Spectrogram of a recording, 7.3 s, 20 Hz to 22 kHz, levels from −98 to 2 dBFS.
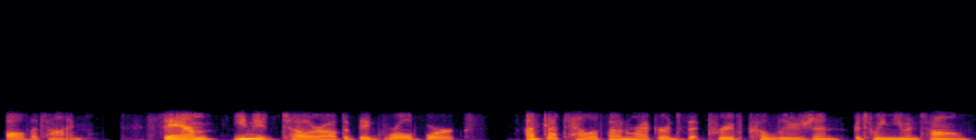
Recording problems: garbled, watery; badly; nothing above 4 kHz

